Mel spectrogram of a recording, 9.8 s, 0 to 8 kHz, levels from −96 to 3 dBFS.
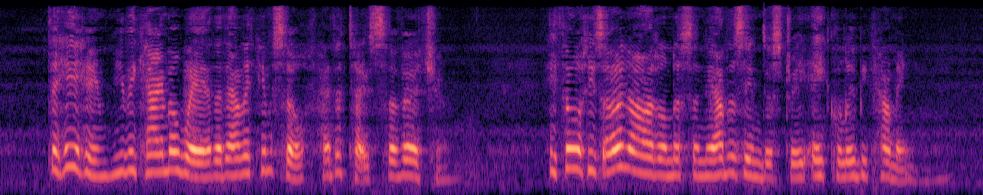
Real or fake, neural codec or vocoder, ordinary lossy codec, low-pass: fake; codec, 16 kHz, 16 kbps, FunCodec, trained on Chinese and English, 50 frames a second; AAC, 32 kbps; 7.2 kHz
